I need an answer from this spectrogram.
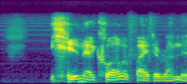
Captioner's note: chuckles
